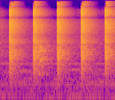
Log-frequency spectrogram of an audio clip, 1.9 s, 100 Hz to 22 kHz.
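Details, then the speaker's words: Focused (not radial) shockwave therapy device, penetration depth up to 7 cm, demonstrated on the operator's own body at intensity about 8 of a possible 15: sharp, evenly spaced snapping pulses about 2.5 per second, felt deep in the tissue rather than at the surface. "और decrease काफी अच्छी intensity आ रही है और मेरे बहुत अच्छे से अंदर देखो सरफेस से हिट नहीं कर रही है मेरे को अंदर फील हो रही है"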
